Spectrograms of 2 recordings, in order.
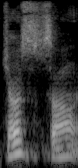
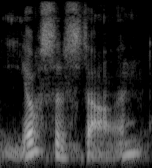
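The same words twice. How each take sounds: First: The first name begins with a 'j' sound. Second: The first name begins with a 'y' sound. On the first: The tank series is called J S. "it's a J S series" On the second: The tank series is called I S. "then that's an I S series"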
